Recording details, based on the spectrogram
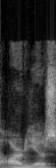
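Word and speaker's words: Artios: since 1985 with the Aros Awards am I pronouncing that correctly is it the arios awards yes the arios awards now there are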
